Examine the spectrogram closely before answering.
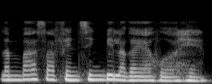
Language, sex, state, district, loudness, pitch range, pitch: Hindi, female, Arunachal Pradesh, Papum Pare, -14 LUFS, 180-220 Hz, 205 Hz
